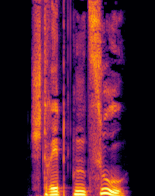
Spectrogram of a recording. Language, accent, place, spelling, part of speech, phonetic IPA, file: German, Germany, Berlin, strebten zu, verb, [ˌʃtʁeːptn̩ ˈt͡suː], De-strebten zu.ogg
- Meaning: inflection of zustreben: 1. first/third-person plural preterite 2. first/third-person plural subjunctive II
